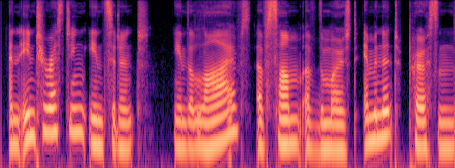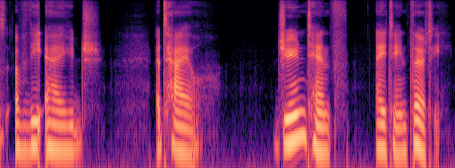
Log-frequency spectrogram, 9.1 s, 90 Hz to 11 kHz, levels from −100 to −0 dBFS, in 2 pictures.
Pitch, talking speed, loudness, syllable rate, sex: 180 Hz, 145 wpm, -19 LUFS, 4.7 syllables/s, female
